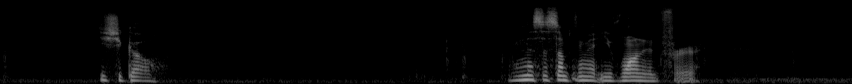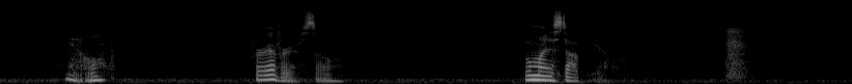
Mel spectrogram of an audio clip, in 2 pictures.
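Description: A teenage girl speaks softly and hesitantly, close by.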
